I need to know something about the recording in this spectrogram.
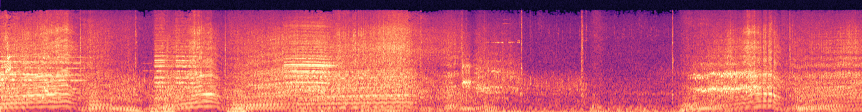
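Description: A car engine revs up and down through the gears.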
